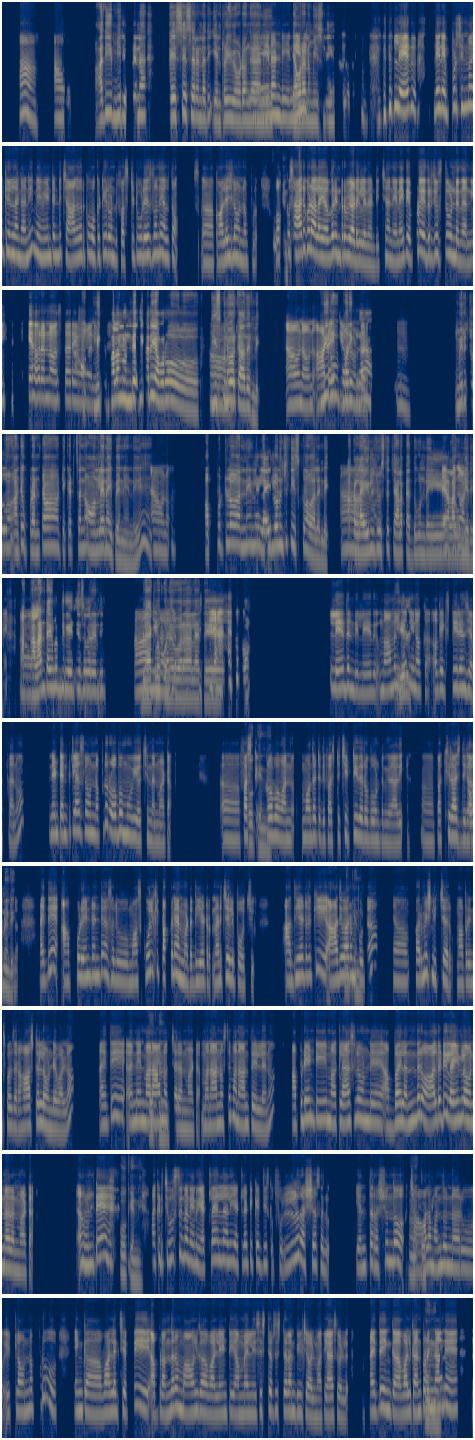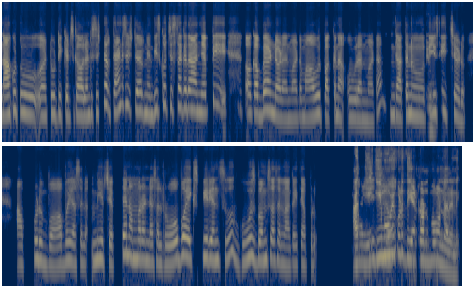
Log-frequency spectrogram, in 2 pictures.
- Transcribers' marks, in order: in English: "ఫేస్"; in English: "ఇంటర్వ్యూ"; other noise; laugh; in English: "ఫస్ట్ టూ డేస్"; other background noise; in English: "ఇంటర్వ్యూ"; laughing while speaking: "ఎవరన్నా వస్తారేవో అని"; in English: "టికెట్స్"; in English: "ఆన్లైన్"; in English: "లైన్‌లో"; in English: "బ్లాక్‌లో"; chuckle; in English: "ఎక్స్పీరియన్స్"; in English: "టెన్త్ క్లాస్‌లో"; in English: "ఫస్ట్"; in English: "ఫస్ట్"; in English: "థియేటర్"; in English: "థియేటర్‌కి"; in English: "పర్మిషన్"; in English: "ప్రిన్సిపల్ సార్ హాస్టల్‍లో"; in English: "క్లాస్‌లో"; in English: "ఆల్రెడీ లైన్‌లో"; chuckle; in English: "ఫుల్ రష్"; in English: "రష్"; in English: "సిస్టర్, సిస్టర్"; in English: "టూ"; in English: "టూ టికెట్స్"; in English: "సిస్టర్"; in English: "సిస్టర్"; in English: "ఎక్స్పీరియన్స్ గూస్‌బంప్స్"; in English: "మూవీ"; in English: "ఏజ్‍లో"; in English: "థియేటర్"
- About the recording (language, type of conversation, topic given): Telugu, podcast, మీ మొదటి సినిమా థియేటర్ అనుభవం ఎలా ఉండేది?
